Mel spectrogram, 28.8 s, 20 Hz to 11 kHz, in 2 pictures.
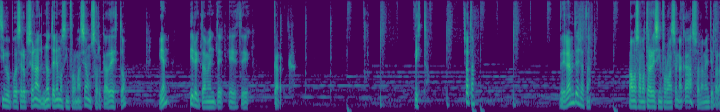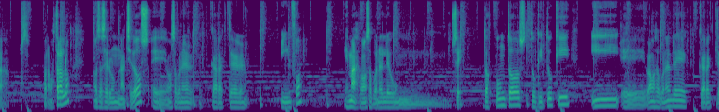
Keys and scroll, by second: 2.7 BackSpace, 4.2-6.6 typing, 6.8 Escape, 7.8 ctrl+s, 7.8-10.8 typing, 11.6 Return, 12.1-13.6 typing, 14.9 h, 15.8 2, 16.1 Return, 17.7-25.6 typing, 27.2-28.7 typing.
